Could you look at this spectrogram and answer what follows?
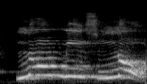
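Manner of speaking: high, loud, slow shout. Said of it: "Practice how you shout no".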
